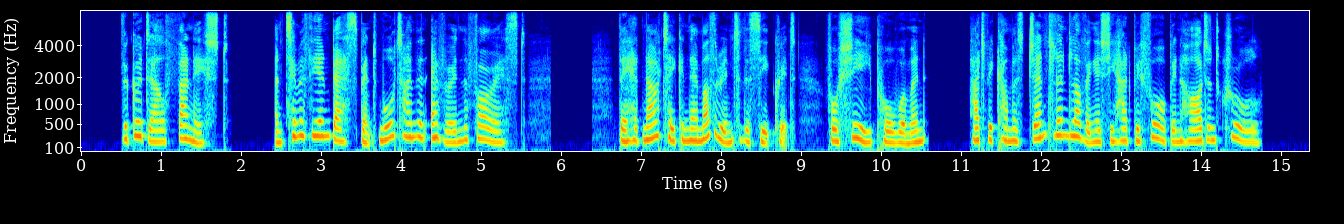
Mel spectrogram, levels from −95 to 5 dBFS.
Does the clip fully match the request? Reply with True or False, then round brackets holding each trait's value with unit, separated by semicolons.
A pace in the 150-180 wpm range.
True (170 wpm)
